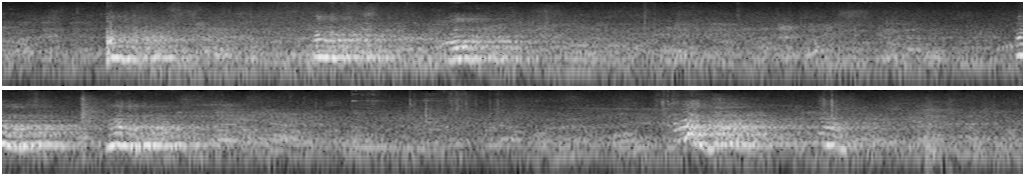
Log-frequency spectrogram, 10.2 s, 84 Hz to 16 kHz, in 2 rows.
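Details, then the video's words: Ibizan Hound at a Swedish dog show, March 2016, giving loud sharp barks in short bursts of two or three, spaced a few seconds apart, over a murmur of indoor crowd chatter. "Ibizan Hound"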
